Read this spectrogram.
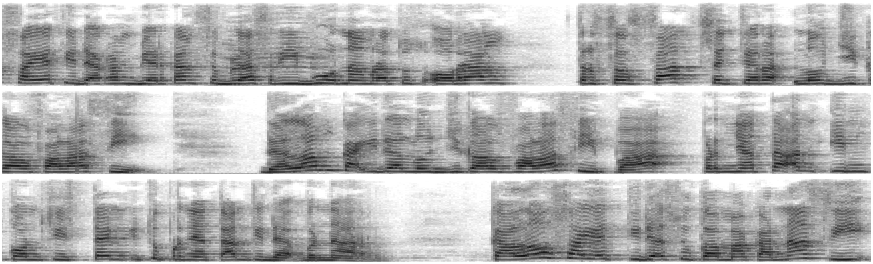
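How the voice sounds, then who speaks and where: A woman's voice: sits high, sharp tone. A woman arguing in a heated debate, lecturing insistently and pressing the same questions again and again.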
